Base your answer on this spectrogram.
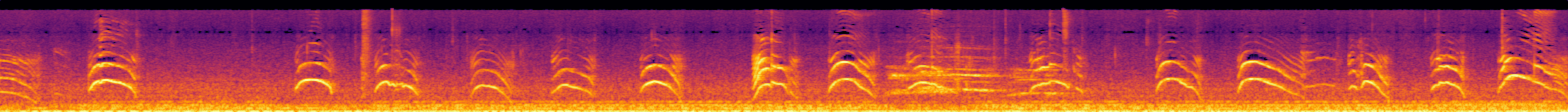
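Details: Crying cats waiting for their mother give a long, steady series of high, arched mews roughly every second, with a burst of overlapping cries near the middle, above a low background hum.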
